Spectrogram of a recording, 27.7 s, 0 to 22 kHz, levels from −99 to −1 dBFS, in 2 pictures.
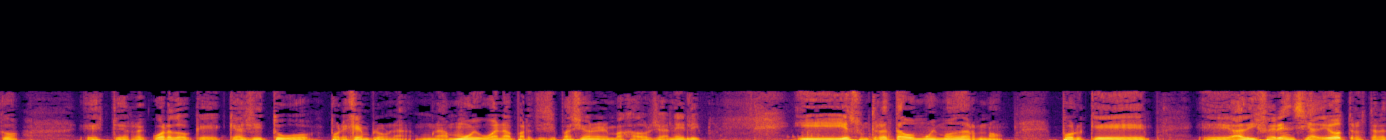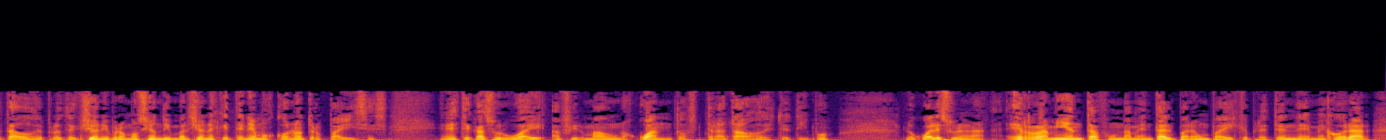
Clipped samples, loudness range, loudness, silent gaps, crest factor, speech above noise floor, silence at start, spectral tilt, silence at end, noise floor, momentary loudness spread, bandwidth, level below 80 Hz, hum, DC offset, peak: under 0.1%; 5 LU; -19 LUFS; none; 18 dB; 19 dB; 0 s; -7 dB/octave; 0 s; -37 dBFS; 14 LU; 8 kHz; -28 dBFS; none; under 0.1%; -2 dBFS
